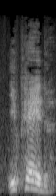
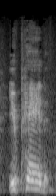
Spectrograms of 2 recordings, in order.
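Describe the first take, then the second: No difference in how they are said.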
